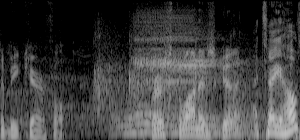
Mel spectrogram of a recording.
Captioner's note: buzzer buzzes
